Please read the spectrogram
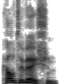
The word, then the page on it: cultivation: anglais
